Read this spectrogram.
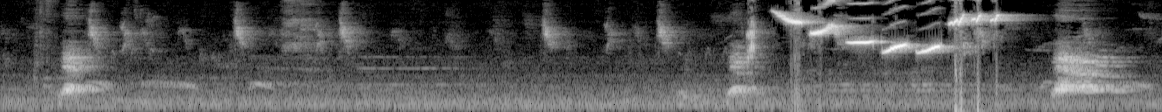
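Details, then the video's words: Sunda robin, recorded in nature as a lure for quiet birds: faint scattered ticks, then one loud phrase of quick descending whistled notes lasting under two seconds, followed by a husky low call. "TLEDEKAN GUNUNG SUARA ASLI ALAM \\ COCOK UNTUK PANCINGAN TLEDEKAN MALAS BUNYI"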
